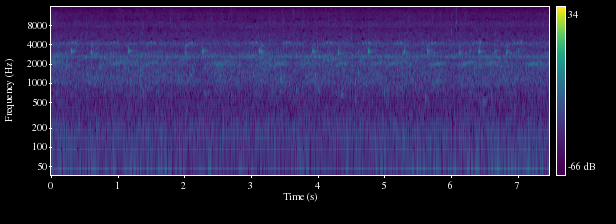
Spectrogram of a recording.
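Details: Frogs calling at a lake: a faint chorus of short, high peeping notes repeated irregularly, some several times a second, over a steady high trilling hum of many callers, with a soft background hiss.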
